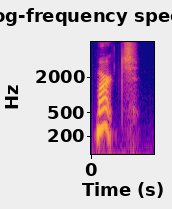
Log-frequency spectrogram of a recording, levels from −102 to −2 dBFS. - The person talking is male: No, female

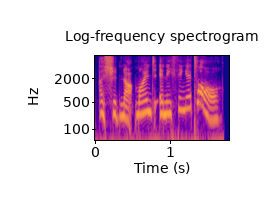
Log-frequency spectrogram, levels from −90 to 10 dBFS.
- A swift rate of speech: Yes, fast, 235 wpm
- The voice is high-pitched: Yes, high, 245 Hz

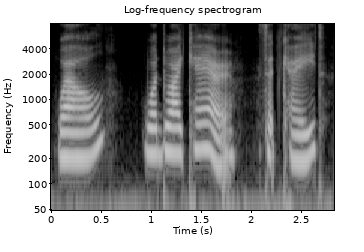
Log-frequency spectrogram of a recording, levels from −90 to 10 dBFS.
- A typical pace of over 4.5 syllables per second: No, 3.4 syllables/s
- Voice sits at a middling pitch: No, high, 225 Hz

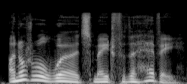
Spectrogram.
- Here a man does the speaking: Yes, male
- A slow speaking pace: No, fast, 255 wpm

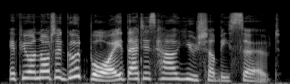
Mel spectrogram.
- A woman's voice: Yes, female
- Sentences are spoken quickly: Yes, fast, 270 wpm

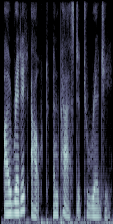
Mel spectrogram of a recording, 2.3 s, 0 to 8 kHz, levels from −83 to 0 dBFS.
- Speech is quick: Yes, fast, 240 wpm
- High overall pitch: No, low, 130 Hz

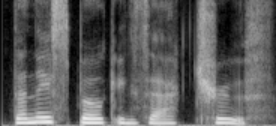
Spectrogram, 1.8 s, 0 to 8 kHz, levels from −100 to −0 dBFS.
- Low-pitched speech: No, high, 245 Hz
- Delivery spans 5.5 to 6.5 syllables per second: No, 4.3 syllables/s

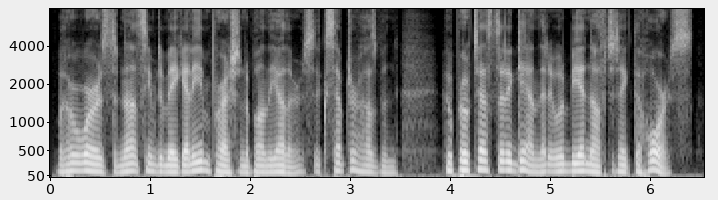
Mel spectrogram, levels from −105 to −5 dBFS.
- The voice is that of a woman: No, male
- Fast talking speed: Yes, fast, 255 wpm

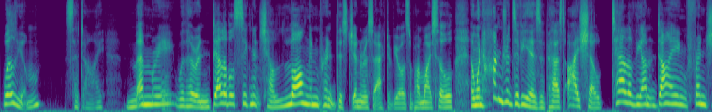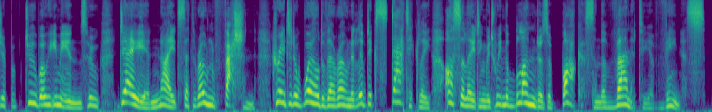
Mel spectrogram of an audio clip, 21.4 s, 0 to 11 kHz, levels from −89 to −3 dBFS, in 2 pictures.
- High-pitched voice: Yes, high, 210 Hz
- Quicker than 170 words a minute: Yes, average, 180 wpm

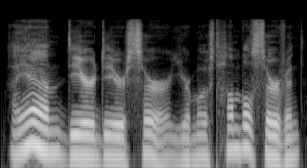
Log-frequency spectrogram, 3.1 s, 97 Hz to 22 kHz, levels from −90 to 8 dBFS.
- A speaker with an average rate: Yes, average, 175 wpm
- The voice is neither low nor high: Yes, medium, 145 Hz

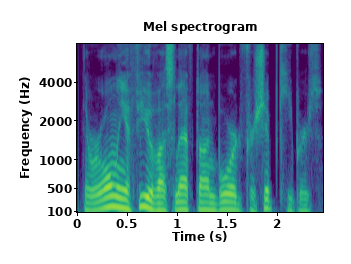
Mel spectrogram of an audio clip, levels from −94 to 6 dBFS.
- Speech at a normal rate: No, fast, 315 wpm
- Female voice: No, male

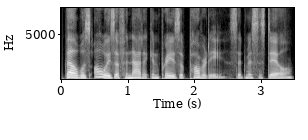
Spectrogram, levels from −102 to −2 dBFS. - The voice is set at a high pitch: Yes, high, 200 Hz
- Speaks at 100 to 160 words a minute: No, fast, 205 wpm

